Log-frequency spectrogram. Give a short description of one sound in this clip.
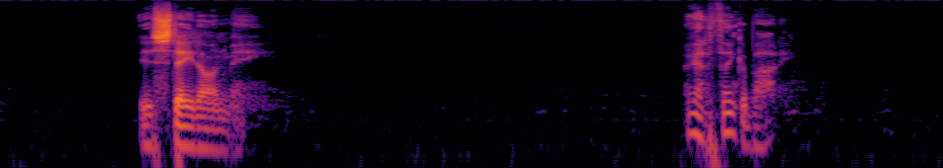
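A man speaks through a microphone in a large echoing hall, in short bursts with pauses.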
